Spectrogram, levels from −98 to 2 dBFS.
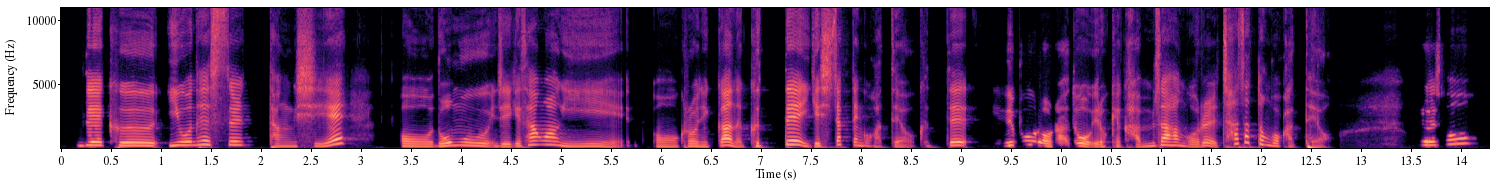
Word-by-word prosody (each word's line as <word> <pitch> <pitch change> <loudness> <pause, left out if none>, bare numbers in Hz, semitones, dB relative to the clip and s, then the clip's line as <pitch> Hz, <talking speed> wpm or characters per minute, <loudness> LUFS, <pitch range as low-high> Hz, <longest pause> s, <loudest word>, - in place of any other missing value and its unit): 근데 255 +3 +5
그 235 -2 +3
이혼했을 275 +3 0 0.2
당시에 185 - +1 0.5
어 180 -2 -1
너무 225 0 0
인제 180 -2 -3
이게 170 +2 -3
상황이 190 - -1 0.3
어 160 -2 -6
그러니깐 185 +9 +3
그때 300 +9 +4
이게 195 -5 -1
시작된 255 +3 -1
것 200 - -10
같아요. - - -11
그때 - - 0 0.4
일부러라도 245 -6 +1
이렇게 165 +1 -5
감사한 210 - +1
거를 190 +5 -2
찾았던 370 - 0
것 205 - -2
같아요. - - -4 1.0
그래서 335 +9 +1
230 Hz, 255 characters per minute, -23 LUFS, 185-280 Hz, 1.0 s, 근데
